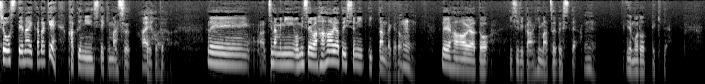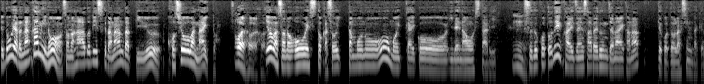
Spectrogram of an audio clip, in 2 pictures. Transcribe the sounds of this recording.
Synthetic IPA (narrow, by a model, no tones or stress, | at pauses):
ɕo̞ːsɨ̥t̪e̞naikad̪ake̞kakɯ̟ɲ̟ĩɰ̃ɕi̥t̪e̞kʲimasɨt̪ːeiɯ̟ko̞t̪o̞d̪e | d̪e̞ | a̰t͡ɕinamʲiɲ̟io̞mʲise̞βaɦaɦao̞jat̪o̞iɕːo̞ɲ̟iːt̪ːãnd̪ake̞d̪o̞̰ | d̪e̞ɦaɦao̞jat̪o̞ | it͡ɕiʑikã̰ɰ̃çimat͡sɨbɯ̟ɕi̥t̪e̞̰ | d̪e̞mo̞d̪o̞t̪ːe̞kʲi̥t̪e̞ | d̪̥e̞d̪o̞ːjaɾanakamʲino̞so̞no̞ɦaːd̪o̞d̪ʲisɨ̥kɯ̟d̪anãnd̪at̪ːe̞jɯ̟ːkʰo̞ɕo̞ːβanait̪o̞̥ | hajhajoβaso̞no̞oːe̞sɨ̥t̪o̞kaso̞ːit̪ːamo̞no̞ːmo̞ikːaiko̞ːiɾe̞nao̞ɕi̥t̪aɾʲi | sɨɾɯ̟ko̞t̪o̞d̪e̞kaizẽ̞ɰ̃saɾe̞ɾɯ̟̃ɲ̟d͡ʑanaikanat̪ːeko̞t̪o̞ɾaɕĩnd̪ake̞d̪o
